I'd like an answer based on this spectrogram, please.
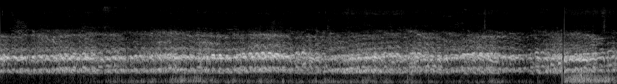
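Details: Mountain frogs that came out after a light rain fill a once-quiet valley pond with a continuous mass of chuckling, overlapping croaks; a soft low rumble underneath and a brief knock near the end.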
